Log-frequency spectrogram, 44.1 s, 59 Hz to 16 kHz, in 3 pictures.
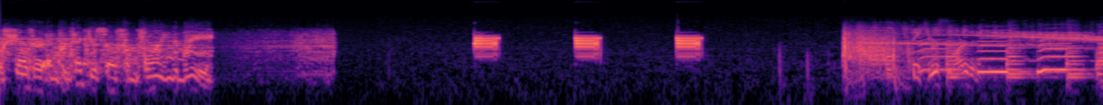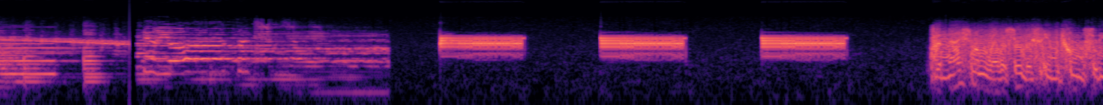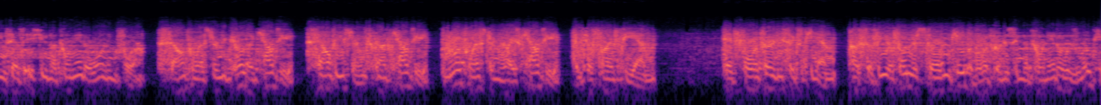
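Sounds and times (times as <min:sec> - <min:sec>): harsh digital data tones: 0:06.3 - 0:06.7, 0:07.7 - 0:08.0, 0:09.0 - 0:09.4, 0:11.2 - 0:16.5.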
